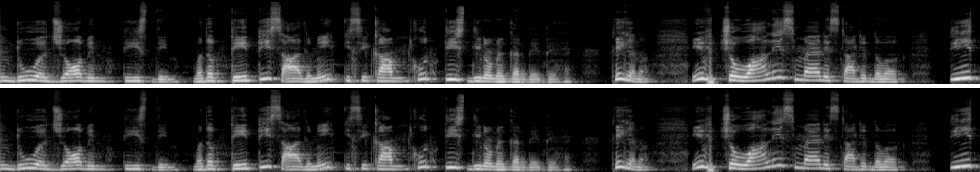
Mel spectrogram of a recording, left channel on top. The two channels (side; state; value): right; quieter; 3.2 dB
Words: do a job in 30 दिन, मतलब 33 आदमी किसी काम को 30 दिनों में कर देते हैं, ठीक है ना। If 44 man started the work,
